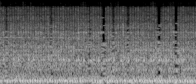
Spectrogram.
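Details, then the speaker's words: 2001 Dodge Ram 2500 Cummins 24-valve diesel after replacing failed VP44 injection pump, injectors fine, recorded near exhaust: deep, steady idle with even clatter, no misses or knocks; runs much smoother, healthy. "grunts much smoother let me go down by the exhaust so you can hear just how beautiful it sound"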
